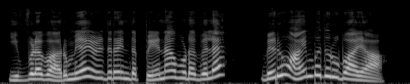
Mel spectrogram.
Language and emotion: Tamil, surprised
